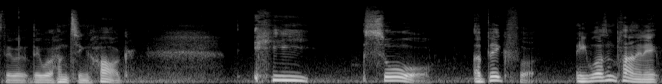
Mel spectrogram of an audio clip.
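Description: A man's voice: medium pitch, a little mellow, slight background noise. A man, a guest on an interview show, telling long stories with many restarts and easy laughs. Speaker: guest, researcher. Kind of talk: casual interview chat.

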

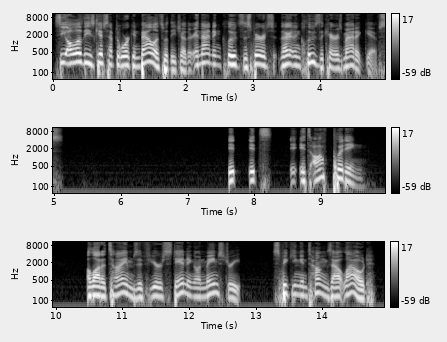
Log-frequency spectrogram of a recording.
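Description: A man's voice: on the high side, lively intonation, normal speed, a little mellow, dry recording. A male pastor preaching a sermon in a dry, close recording, with emphatic rising swells.

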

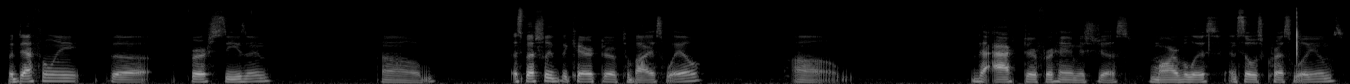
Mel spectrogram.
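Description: A man speaks casually into a solo podcast in a smooth, mid-pitched voice. His talk rambles along loosely, peppered with slang and profanity. The sound is dry, with no room echo. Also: a little slow, pauses often, a little mellow. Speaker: podcast host.

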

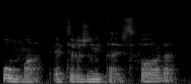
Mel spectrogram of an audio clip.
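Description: A man's voice: medium pitch, fairly even intonation, brisk, gravelly. A young man with a European Portuguese accent, joining in a casual debate among friends. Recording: echoey room, chatter around.

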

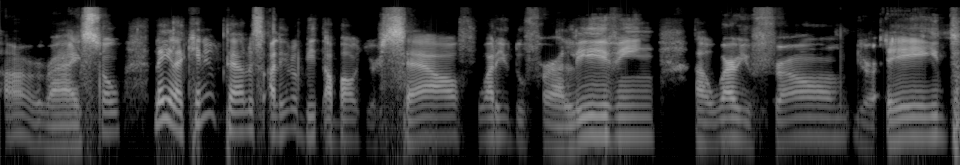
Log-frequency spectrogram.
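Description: A man's voice: mid-range voice, expressive, normal speed, pushed and bright, clean tone, no room sound. A man, a native Portuguese speaker, hosting an interview in a friendly manner and often repeating words as he forms his questions. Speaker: host, English teacher.

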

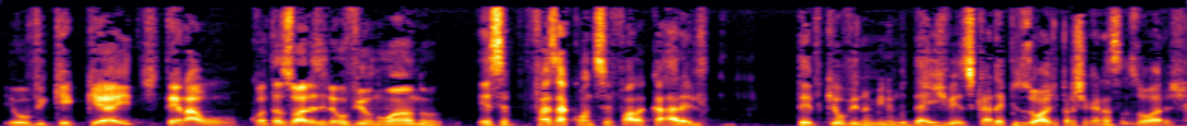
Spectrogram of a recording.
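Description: A Brazilian man talks quickly in a loose podcast conversation. His voice sits at a middle pitch. He rambles and tells stories in an animated, slangy way. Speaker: comedian and podcast guest. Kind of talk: casual podcast chat.

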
